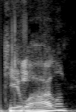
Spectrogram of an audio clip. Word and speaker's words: Kiawah Island: got hv3 on the course how do you pronounce the uh the place in south carolina one more time kiawah island kiawah kiawah kiawah kawhi leonard island it is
